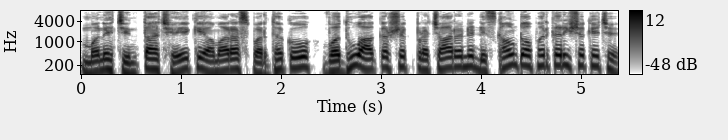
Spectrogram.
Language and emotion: Gujarati, fearful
